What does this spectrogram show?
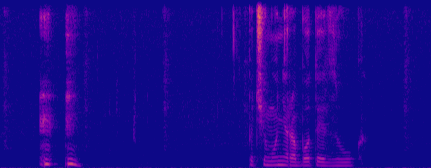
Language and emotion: Russian, neutral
